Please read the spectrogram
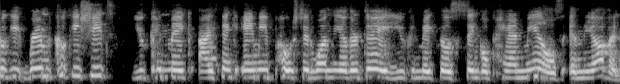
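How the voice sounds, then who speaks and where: The speech moves at a fairly quick pace with hardly any pauses and fairly even intonation. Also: woman, high pitch for a woman. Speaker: nutrition and health coach. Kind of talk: presentation. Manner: fast.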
